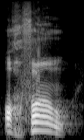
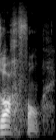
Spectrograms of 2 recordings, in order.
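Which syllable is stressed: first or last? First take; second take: last; first. First: The stress is on the last syllable. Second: The stress is on the first syllable. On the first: The speaker calls it wrong. "eu falaria orfão" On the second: The speaker calls it right. "a sílaba tônica está na penúltima"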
